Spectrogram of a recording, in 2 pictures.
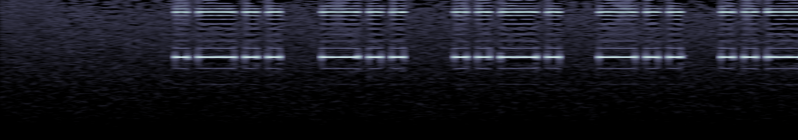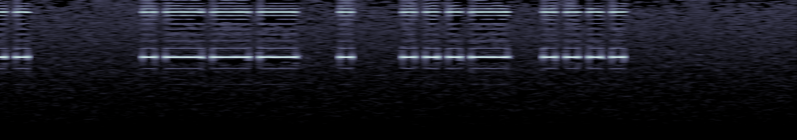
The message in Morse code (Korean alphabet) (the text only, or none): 그는 하루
